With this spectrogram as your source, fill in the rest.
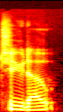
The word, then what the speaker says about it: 4YDO: For Twist weren't aware, 4YDO is pronounced Chudo.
